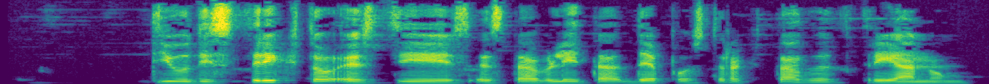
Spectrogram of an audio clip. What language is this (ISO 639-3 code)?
epo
